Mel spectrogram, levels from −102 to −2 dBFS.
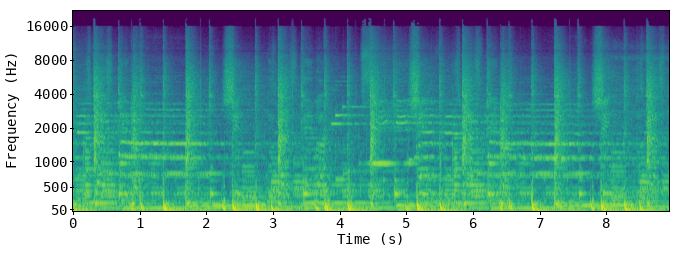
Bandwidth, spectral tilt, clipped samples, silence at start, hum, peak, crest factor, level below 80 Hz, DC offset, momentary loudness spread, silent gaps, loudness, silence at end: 15.5 kHz; -5.5 dB/octave; under 0.1%; 0 s; none; 0 dBFS; 16 dB; -20 dBFS; under 0.1%; 3 LU; none; -18 LUFS; 0 s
